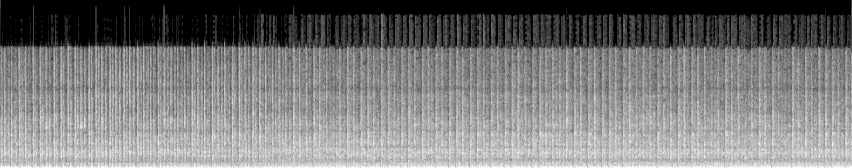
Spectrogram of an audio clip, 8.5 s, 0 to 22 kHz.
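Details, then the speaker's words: Onan 6500 (6.5 kW) gasoline commercial generator, missing its muffler: rough uneven running with irregular pops and backfire breaking the steady beat, shaking badly; spark present, misfire traced to severely fouled spark plugs. "Okay, so if you just saw the video of this running like shit, I don't know if the backfire was coming out in the video."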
